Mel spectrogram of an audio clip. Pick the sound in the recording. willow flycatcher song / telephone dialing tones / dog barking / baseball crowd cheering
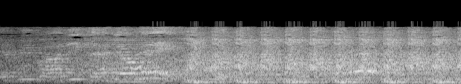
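baseball crowd cheering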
